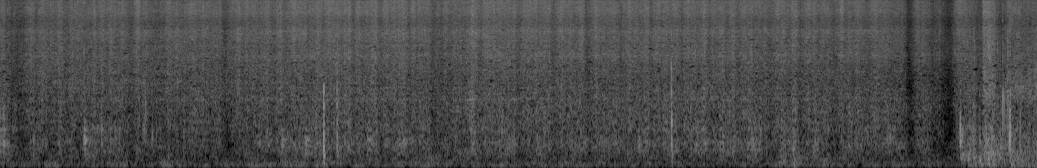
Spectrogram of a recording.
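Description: Steady rustling of a thin plastic bag worn over the hand as long bolts are screwed in by hand, with a couple of faint clicks.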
